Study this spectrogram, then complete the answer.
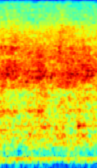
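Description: Garlic and ginger paste sizzles in a hot frying pan, a dense, steady crackling hiss held close and loud without a break.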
